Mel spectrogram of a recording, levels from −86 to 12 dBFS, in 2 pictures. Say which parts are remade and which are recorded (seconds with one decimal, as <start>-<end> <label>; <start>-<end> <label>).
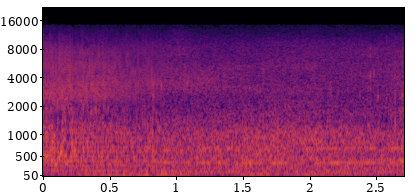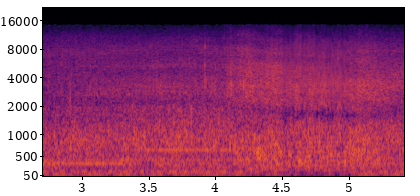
0.0-0.9 remade; 0.9-4.5 recorded; 4.5-5.0 remade; 5.0-5.4 recorded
